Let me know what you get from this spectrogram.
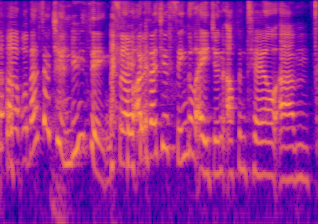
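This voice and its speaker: A woman's high-pitched voice in an English accent, fairly quick, with very wide pitch swings and noticeable background noise. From England, London. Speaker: real estate agent. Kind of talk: TV interview. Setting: studio.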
